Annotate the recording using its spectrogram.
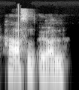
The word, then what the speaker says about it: Hasenöhrl: Hasenöhrl.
